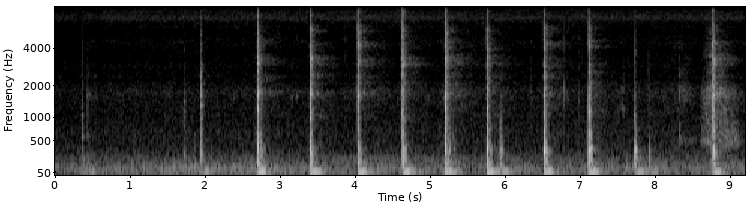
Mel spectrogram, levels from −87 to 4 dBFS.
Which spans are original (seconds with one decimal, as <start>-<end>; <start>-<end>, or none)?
6.9-7.9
